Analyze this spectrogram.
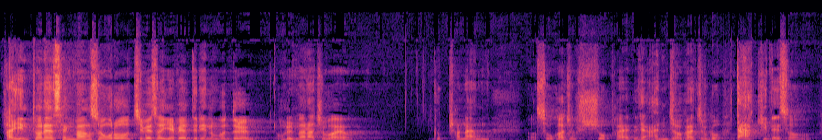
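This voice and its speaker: A male pastor delivers a Sunday sermon in a church sanctuary, his voice rough and gravelly. He swings between loud emphatic calls and hushed, slow, tender lines, and the hall adds a long, ringing echo. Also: fairly high pitch.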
